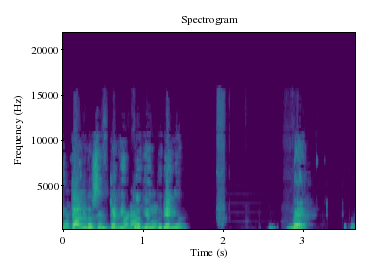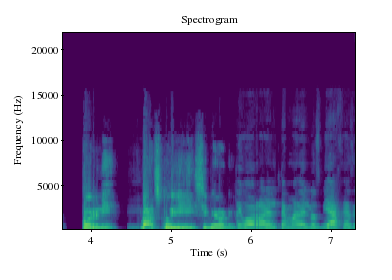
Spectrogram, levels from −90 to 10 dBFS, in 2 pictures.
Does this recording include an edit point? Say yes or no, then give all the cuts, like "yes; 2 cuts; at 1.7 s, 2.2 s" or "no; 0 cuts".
yes; 2 cuts; at 3.7 s, 5.8 s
